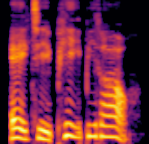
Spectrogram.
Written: ATP-bidrag

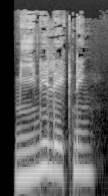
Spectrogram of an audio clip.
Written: minelægning

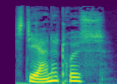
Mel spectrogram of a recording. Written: stjernedrys

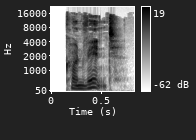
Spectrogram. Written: konvent

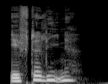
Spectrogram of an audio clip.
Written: efterligne

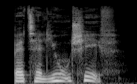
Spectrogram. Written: bataljonschef

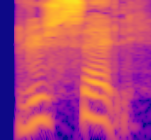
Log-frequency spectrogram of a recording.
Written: løssalg

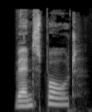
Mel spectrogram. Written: vandsport

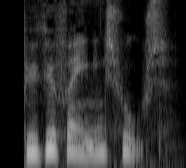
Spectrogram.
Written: byggeforeningshus

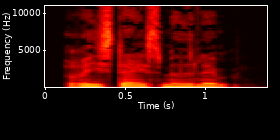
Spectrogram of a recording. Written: rigsdagsmedlem

